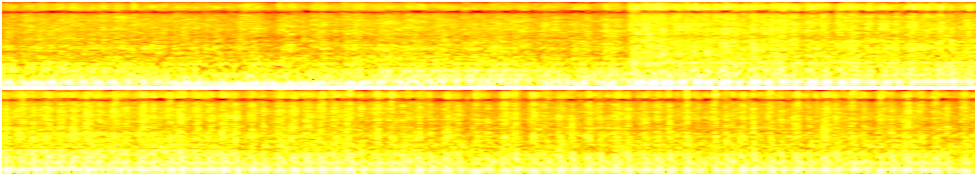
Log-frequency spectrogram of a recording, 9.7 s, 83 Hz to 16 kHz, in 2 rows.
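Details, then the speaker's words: Rebuilt 5.3 LS V8 with Truck Norris cam, BTR beehive springs, MSD ignition box, after coil swap fixed misfire; deep idle lopes and wavers with brief rev blip, running rough and rich from a far-too-big race carburetor. "Uh the carburetor we have on this engine is way too big for it. Uh this is actually the race gas uh carburetor that we use to test our small block Chevys uh that we build in the big block that's in Alias right here. Um so it's obviously putting way too much fuel on it. So it's not running the best."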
